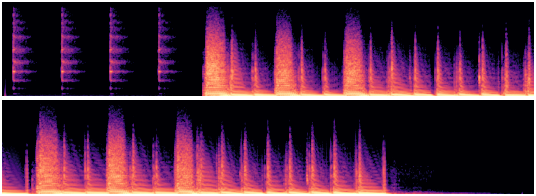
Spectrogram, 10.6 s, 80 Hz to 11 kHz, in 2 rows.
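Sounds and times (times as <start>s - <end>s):
palm-muted hard-rock guitar riff: 2.0s - 9.7s.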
